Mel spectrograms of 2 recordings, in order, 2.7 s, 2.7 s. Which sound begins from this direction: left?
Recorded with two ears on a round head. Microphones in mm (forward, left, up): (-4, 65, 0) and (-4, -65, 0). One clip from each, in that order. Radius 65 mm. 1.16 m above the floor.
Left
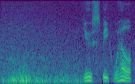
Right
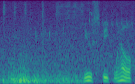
A man speaking, at 1.7 s.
